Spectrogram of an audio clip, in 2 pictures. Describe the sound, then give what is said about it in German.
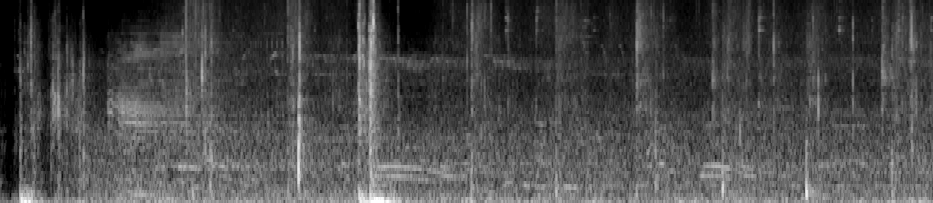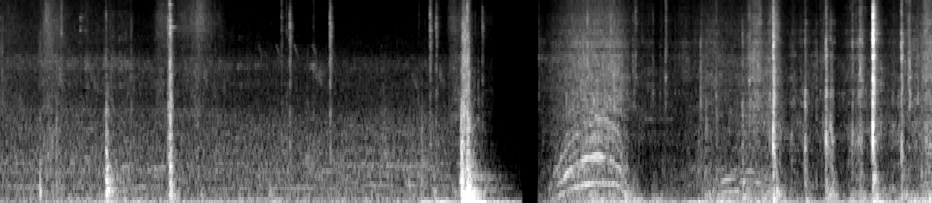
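Someone climbs into a car: scattered clicks and rustling, a solid door thump about two-thirds through, then a steady mechanical whir like a power window moving. “Soll ich kurz ins Auto?”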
